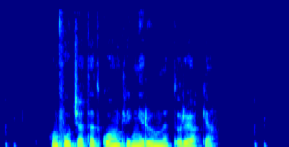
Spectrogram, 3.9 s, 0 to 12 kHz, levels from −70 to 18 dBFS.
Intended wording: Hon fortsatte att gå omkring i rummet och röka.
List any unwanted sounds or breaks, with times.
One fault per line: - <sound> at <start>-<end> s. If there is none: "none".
none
